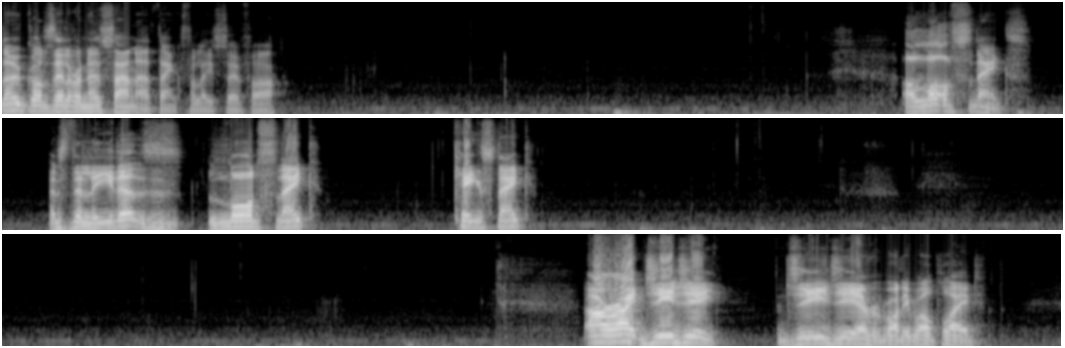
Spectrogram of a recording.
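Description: A young man talks with animation, close to a headset microphone, in short bursts.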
